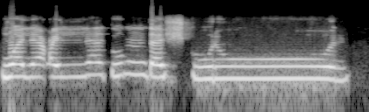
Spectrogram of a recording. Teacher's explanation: میم ساکن پہ اظہار شفوی اور ٹائم نہیں دینا. تشکرون، تش نہیں کرنا، شین ساکن کو ہلا نہیں ہے.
